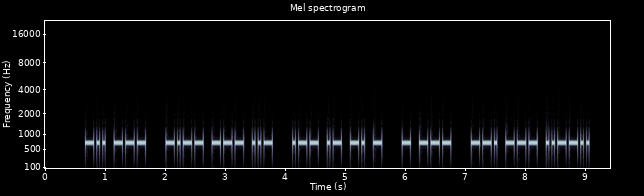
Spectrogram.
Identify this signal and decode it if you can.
Morse code, heard as a keyed tone, about 25 wpm, 700 Hz. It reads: DO YOU WANT TO GO?
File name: Sentences with 3-Word Phrases - 25wpm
